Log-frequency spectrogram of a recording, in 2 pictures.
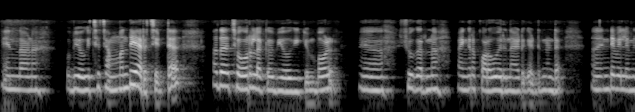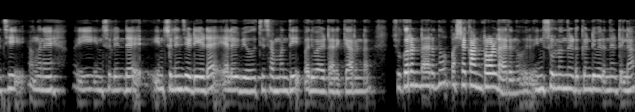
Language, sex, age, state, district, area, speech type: Malayalam, female, 30-45, Kerala, Idukki, rural, spontaneous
